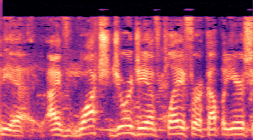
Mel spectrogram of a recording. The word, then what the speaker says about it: Georgiev: Now, this Georgiev, is that how you pronounce that guy's Georgiev? – Yeah, in um, Colorado.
